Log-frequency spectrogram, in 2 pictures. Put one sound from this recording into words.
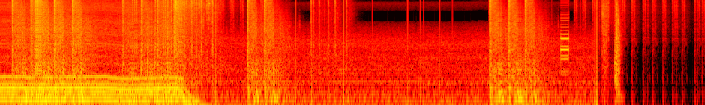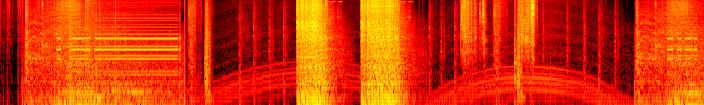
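A motorcycle engine revs and idles.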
